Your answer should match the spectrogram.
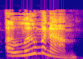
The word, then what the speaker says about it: aluminum: Lunamin. I can't do that word. It's the thing that soda cans are made out of. – Oh, aluminum.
